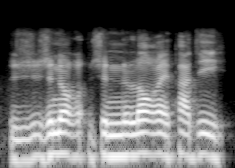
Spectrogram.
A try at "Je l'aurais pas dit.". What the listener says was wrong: Try for me not saying the "n", just saying the "pa", and I bet you'll find it easy to say. Je l'aurais pas dit. Don't do the "n".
